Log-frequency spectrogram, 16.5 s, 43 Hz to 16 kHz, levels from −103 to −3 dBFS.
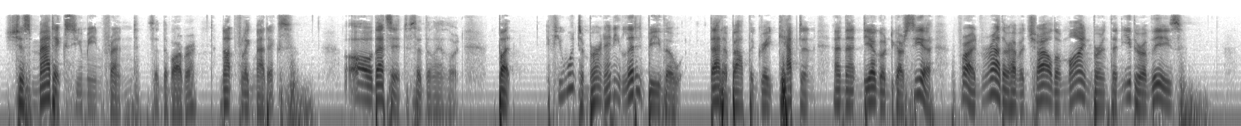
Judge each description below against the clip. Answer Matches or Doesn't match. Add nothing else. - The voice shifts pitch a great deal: Matches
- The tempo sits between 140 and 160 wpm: Doesn't match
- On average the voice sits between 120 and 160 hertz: Doesn't match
